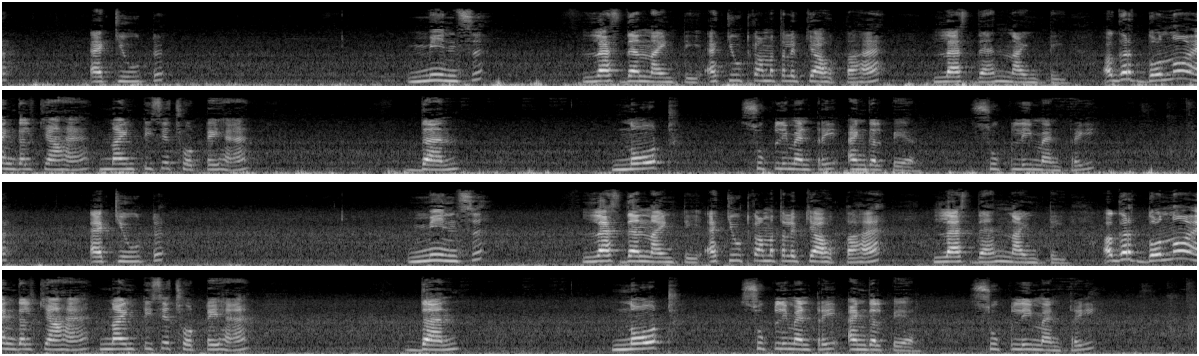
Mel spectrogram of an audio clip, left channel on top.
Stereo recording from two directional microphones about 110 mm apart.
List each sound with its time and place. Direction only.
0.8 s a woman's voice: 5° right (ahead or behind)
4.7 s a woman's voice: 5° right (ahead or behind)
11.9 s a woman's voice: 20° right (ahead or behind)
16.1 s a woman's voice: 10° right (ahead or behind)
18.1 s a woman's voice: 5° right (ahead or behind)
